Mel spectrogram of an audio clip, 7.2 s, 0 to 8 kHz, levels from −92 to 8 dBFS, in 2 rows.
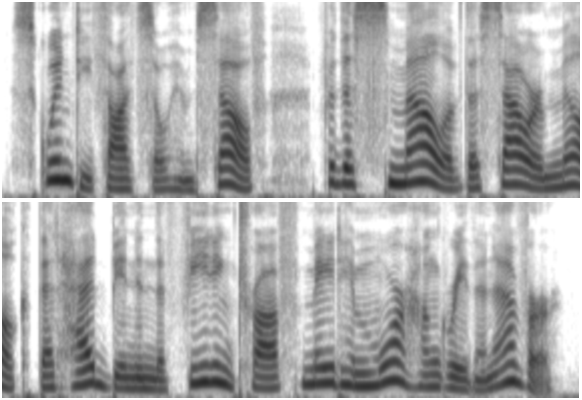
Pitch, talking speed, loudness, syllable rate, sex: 200 Hz, 200 wpm, -17 LUFS, 4.4 syllables/s, female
